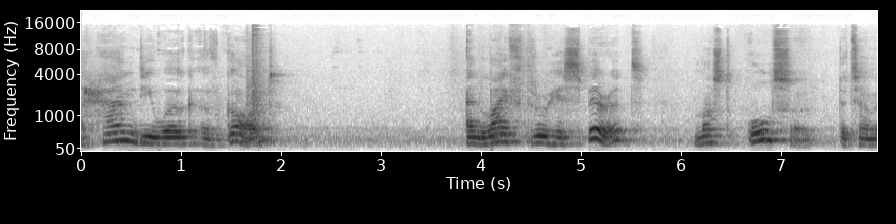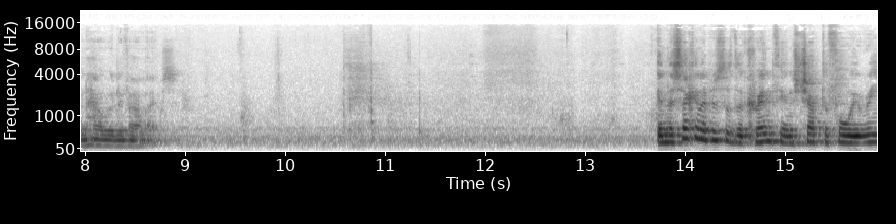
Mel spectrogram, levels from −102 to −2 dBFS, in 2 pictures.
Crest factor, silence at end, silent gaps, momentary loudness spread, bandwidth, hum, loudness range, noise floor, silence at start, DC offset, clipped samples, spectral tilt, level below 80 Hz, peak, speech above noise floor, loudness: 20 dB; 0 s; none; 16 LU; 15.5 kHz; none; 9 LU; -57 dBFS; 0 s; under 0.1%; under 0.1%; -6 dB/octave; -80 dBFS; -10 dBFS; 32 dB; -27 LUFS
